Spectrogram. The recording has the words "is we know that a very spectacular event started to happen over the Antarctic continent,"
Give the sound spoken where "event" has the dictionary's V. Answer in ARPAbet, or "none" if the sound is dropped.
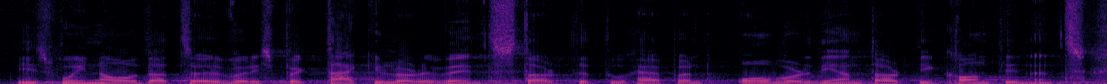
V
